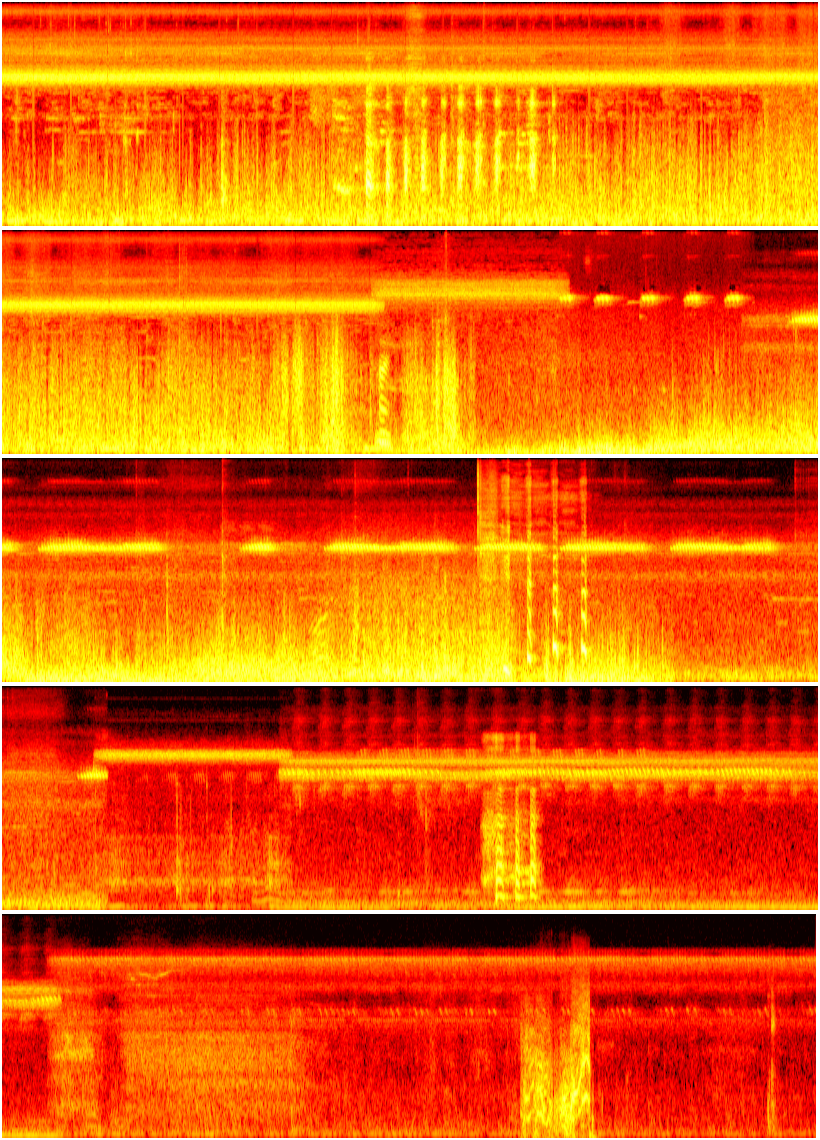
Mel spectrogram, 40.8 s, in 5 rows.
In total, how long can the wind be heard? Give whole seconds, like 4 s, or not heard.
23 s.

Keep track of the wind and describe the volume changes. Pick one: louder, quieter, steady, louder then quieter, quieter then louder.
louder.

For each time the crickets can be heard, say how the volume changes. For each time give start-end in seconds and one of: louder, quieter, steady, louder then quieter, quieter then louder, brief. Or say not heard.
0.0-40.7 quieter.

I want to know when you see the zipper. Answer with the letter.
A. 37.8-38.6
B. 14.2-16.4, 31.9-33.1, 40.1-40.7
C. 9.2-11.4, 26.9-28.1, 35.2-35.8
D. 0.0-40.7
A.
